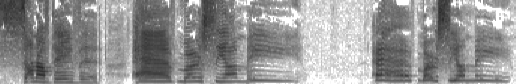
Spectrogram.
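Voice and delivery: high, long-drawn cry for mercy; acted beggar wailing from afar; imitated desperate scream. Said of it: "he screams on top of his lungs".

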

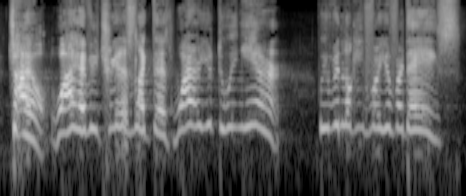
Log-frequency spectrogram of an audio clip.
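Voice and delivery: high, upset scolding from the parents; mock angry parent. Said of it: "they lost their temper and said".

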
